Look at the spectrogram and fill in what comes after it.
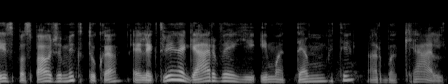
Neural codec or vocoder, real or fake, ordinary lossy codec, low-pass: codec, 16 kHz, 16 kbps, FunCodec, trained on LibriTTS, 50 frames a second; fake; AAC, 48 kbps; 7.2 kHz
